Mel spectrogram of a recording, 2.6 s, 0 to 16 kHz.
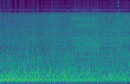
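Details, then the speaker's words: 1967 Chevrolet Caprice with 5.3 LS V8 (over 200,000 miles) on new Holley Terminator X engine management, heard from the rear: deep, steady, even burble without misses or rattles; normal exhaust note at idle. "So that hissing sound is the air being sucked through the throttle body, but it's healthy, and that motor has more than 200,000 miles on it."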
